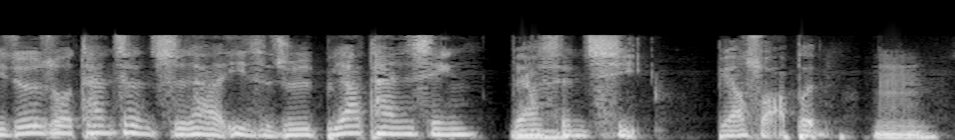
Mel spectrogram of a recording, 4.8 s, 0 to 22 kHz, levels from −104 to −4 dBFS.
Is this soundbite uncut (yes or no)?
yes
